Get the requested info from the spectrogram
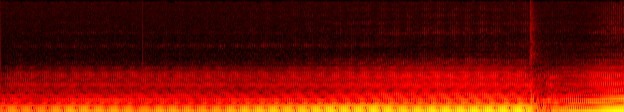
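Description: Solo double bass played with a bow: one long sustained note that slowly swells louder. About five seconds in the bow changes and a new, louder note begins.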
